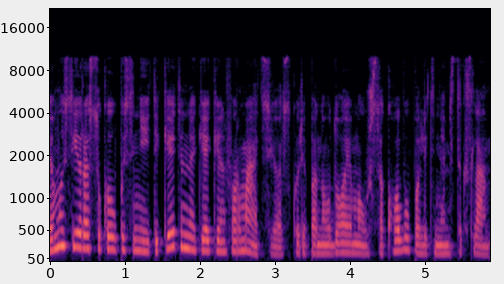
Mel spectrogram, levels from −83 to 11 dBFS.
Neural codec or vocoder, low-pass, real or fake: none; 9.9 kHz; real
